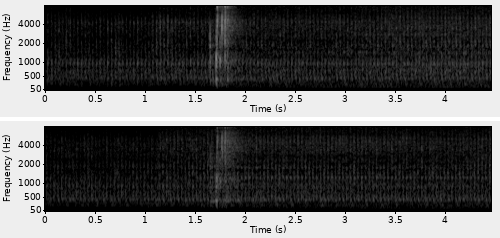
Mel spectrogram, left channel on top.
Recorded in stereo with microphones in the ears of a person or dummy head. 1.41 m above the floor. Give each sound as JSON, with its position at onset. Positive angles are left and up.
{"t": 1.6, "sound": "crushing", "side_deg": 60, "distance_m": 0.9}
